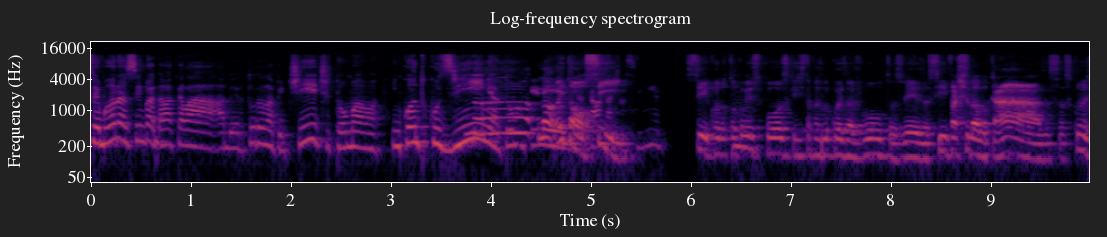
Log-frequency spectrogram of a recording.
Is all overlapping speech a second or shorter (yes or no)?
no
